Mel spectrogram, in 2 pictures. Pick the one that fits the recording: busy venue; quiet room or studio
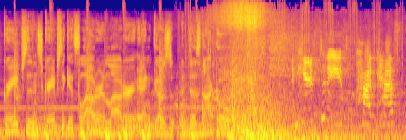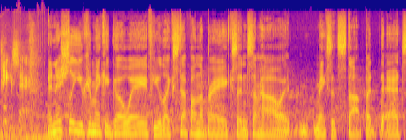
busy venue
